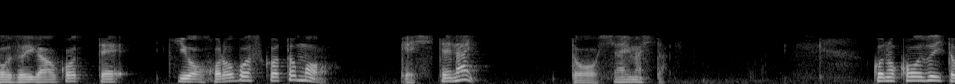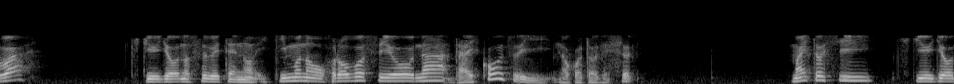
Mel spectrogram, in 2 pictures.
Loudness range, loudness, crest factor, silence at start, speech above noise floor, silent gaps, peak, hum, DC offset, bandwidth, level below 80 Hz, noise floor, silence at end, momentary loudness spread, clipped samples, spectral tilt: 8 LU; -25 LUFS; 18 dB; 0 s; 41 dB; none; -8 dBFS; none; under 0.1%; 4 kHz; -52 dBFS; -64 dBFS; 0 s; 11 LU; under 0.1%; -11 dB/octave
